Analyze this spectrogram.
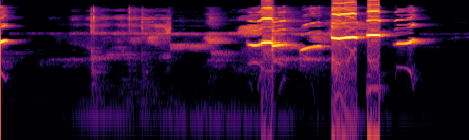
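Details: Singing female Oriental magpie-robin, used to encourage other birds to sing: quiet scratchy warbling builds into loud, clear whistled phrases with rising slurs and brief harsh notes.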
